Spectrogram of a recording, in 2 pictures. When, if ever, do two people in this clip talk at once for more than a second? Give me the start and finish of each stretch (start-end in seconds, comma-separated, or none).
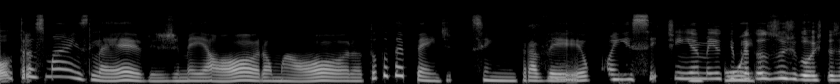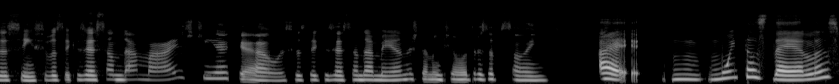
none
